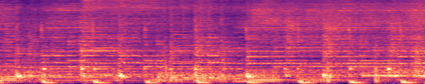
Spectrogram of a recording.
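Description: Live kompa band playing with drums and electric guitar over a steady, regular beat.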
